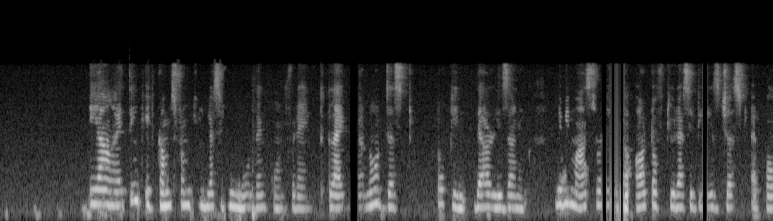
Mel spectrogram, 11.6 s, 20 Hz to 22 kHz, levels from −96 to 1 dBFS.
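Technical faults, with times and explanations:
2.36–2.56 s, 2.89–3.15 s and 3.38–3.47 s, speech suppressed in double talk: the speech dips in level three times in quick succession. The first dip is shallow, about 5 dB. The second and third cut deeper, to about 20 dB down, with the middle one lasting roughly a third of a second. This is likely an echo canceller that could not separate this talker from loudspeaker echo while both sides spoke and so attenuated everything.
5.25–5.42 s, 9.03–9.46 s and 10.54–10.62 s, packet loss on an ADPCM call: hard-edged silent gaps replace the lost audio, about 120 ms at the first point, 230 ms scattered across the second stretch with no hole longer than 70 ms, and 70 ms at the last. Each gap is followed by speech returning slightly distorted, as the decoder's adaptive predictor and step size are out of step with the sender's and take some tens of milliseconds to catch up.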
